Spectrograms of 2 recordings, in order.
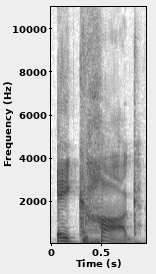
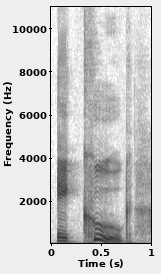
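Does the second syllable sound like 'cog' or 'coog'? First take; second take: cog; coog. First: The second syllable sounds like 'cog'. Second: The second syllable sounds like 'coog'. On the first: The speaker calls it wrong. "everyone is trying to convince people that the pronunciation is" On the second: The speaker calls it right. "the proper pronunciation is"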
